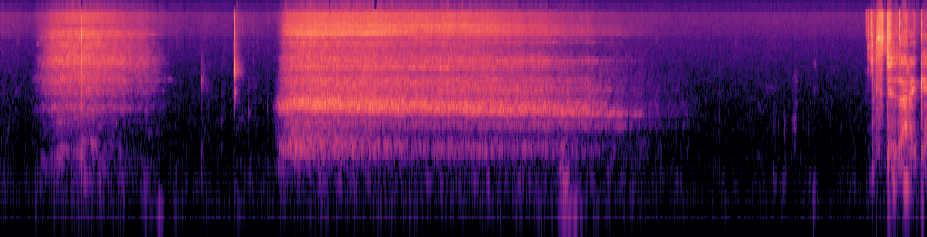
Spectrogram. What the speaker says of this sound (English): just take a deep breath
